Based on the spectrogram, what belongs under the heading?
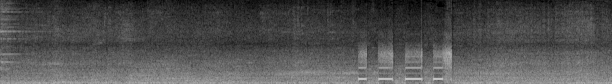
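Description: Double-stack container train rolling past on well cars, a steady continuous rumble of wheels on rail. About halfway through, four short electronic beeps of one fixed pitch sound in quick succession.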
